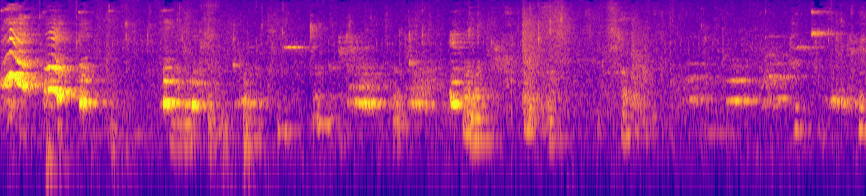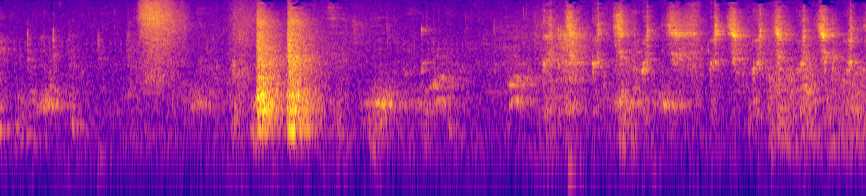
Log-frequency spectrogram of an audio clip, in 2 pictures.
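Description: Puppies whine and squeak.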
